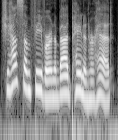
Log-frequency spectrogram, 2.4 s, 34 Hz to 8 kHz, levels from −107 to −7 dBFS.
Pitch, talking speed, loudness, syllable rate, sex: 205 Hz, 280 wpm, -16 LUFS, 5.4 syllables/s, female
